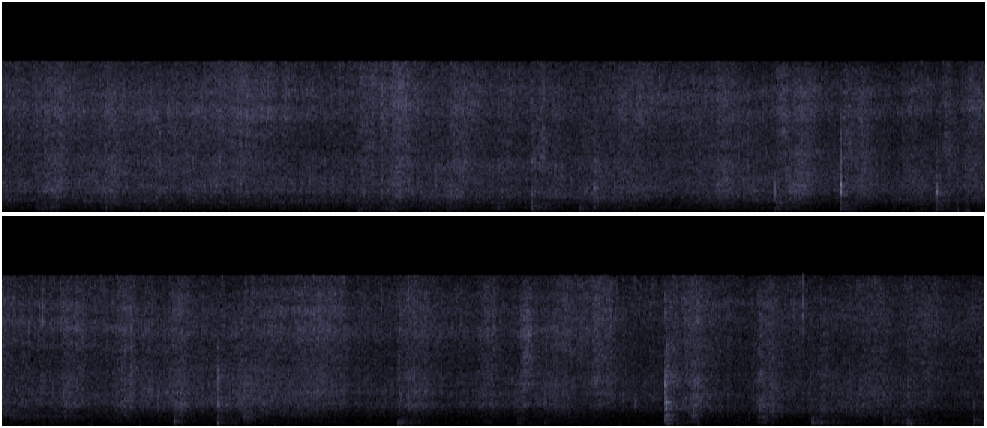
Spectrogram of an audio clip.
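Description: Rice and tomato sauce sizzling in a nonstick wok on just-below-medium heat, while a wooden spoon folds the rice through, with short irregular scrapes and taps of the spoon against the pan.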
